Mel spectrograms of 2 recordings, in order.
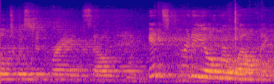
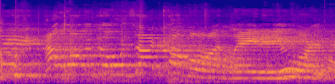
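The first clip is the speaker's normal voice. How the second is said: mock skeptical fan, pitched higher; 7 semitones higher, 3 dB louder than usual. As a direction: tease her like a doubting fan. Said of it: "I'm gonna go".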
